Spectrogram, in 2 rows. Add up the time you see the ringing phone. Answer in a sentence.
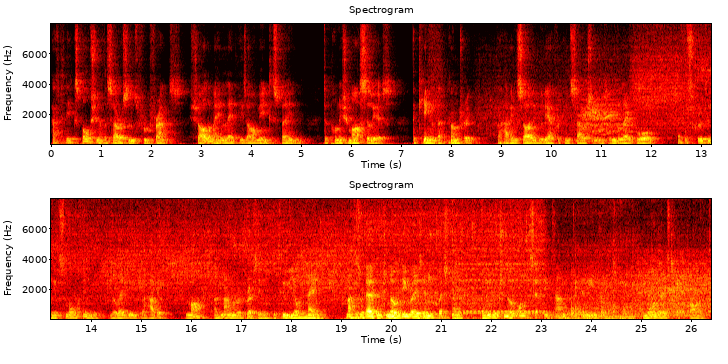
You can hear the ringing phone for 2 seconds altogether.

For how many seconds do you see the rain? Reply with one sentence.
You can hear the rain for 19 seconds altogether.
